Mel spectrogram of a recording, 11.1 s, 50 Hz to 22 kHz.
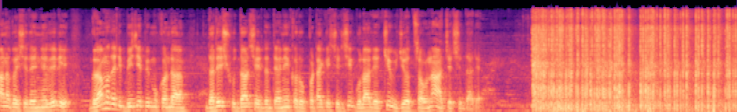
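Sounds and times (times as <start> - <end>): firecrackers banging: 8.0 - 11.0.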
